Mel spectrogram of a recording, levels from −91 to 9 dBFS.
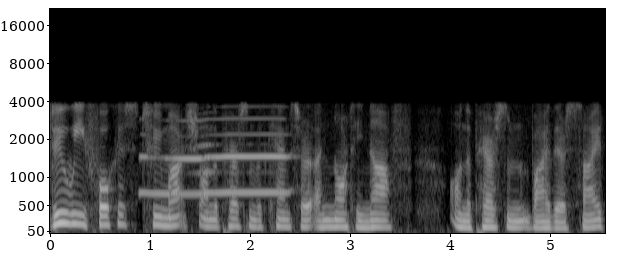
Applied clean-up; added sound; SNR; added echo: none; Wind instrument, woodwind instrument; 4 dB; none.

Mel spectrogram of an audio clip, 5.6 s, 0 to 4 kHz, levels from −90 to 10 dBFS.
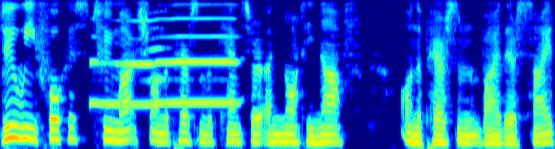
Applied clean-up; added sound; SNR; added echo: classical method Wiener filter.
